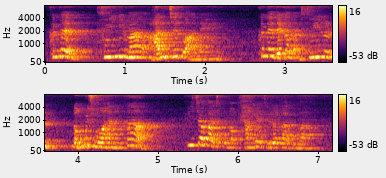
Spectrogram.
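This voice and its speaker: With a high-pitched voice at normal speed, a woman preaches an energetic sermon full of repeated phrases and dramatized quotations. The echoey church recording is distant, carrying faint ambience plus slight hiss or hum.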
